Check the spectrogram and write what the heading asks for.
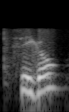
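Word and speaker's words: Sigel: Siegel, like the bird.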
